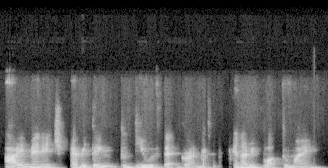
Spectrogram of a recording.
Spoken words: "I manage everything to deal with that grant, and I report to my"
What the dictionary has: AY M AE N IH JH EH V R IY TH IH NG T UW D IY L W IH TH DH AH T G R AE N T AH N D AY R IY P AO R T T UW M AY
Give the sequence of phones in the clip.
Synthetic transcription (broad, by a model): AY M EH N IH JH EH V R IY T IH NG T UW D IY L W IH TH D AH T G R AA N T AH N AY R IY P AO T T UW M AY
